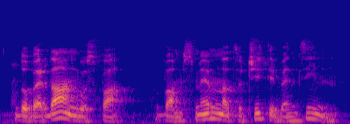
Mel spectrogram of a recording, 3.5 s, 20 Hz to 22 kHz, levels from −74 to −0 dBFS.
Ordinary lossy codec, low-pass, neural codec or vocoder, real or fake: none; 7.2 kHz; codec, 16 kHz, 16 kbps, FunCodec, trained on LibriTTS, 50 frames a second; fake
